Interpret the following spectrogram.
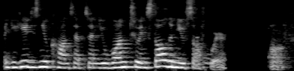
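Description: A woman in her thirties from Austria talks through her ideas as a parenting coach on a podcast. Her voice sits a little high. The recording has a roomy echo. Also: normal speed, mellow. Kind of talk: podcast conversation.

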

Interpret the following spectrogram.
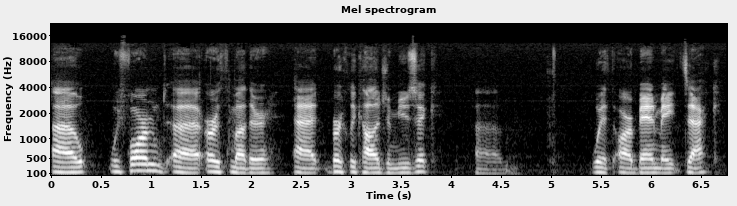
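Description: Band member on radio, American man, mid-pitched voice, casual, hesitant answers. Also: fairly even intonation, measured pace, fairly bright tone. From Washington, D.C., United States. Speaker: band musician, radio guest. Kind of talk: casual interview chat.

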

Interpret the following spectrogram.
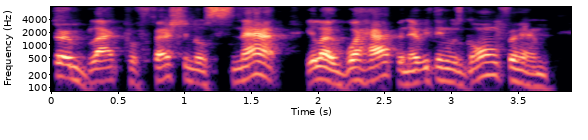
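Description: A man with a mid-range voice thinks aloud in a relaxed podcast conversation. He speaks reflectively, pausing and restarting as he works out his points. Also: medium pitch. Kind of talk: casual panel discussion.

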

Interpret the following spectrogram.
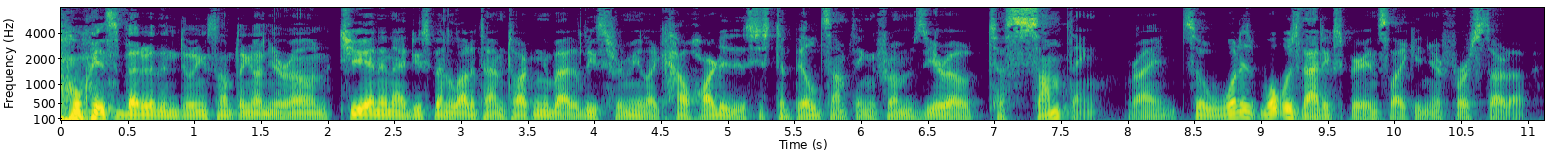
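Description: Middle-aged male podcast host, chatty, very deep, husky voice. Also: fast talker, hardly any pauses, a little mellow. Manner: chatty, friendly, asks long questions. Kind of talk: casual interview.

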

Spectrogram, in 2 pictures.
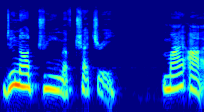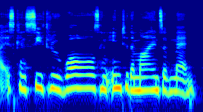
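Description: A woman's voice: mid-range voice, unhurried, dark tone, close to an everyday voice. A woman voicing a cruel, towering witch queen who speaks with cold, scornful command.

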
